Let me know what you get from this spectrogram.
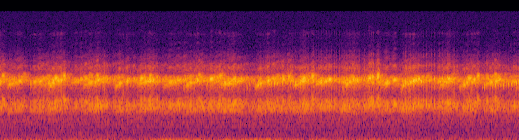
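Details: Frogs calling in a spring wetland behind a house, recorded live at night for sleep: a dense, continuous chorus of overlapping trills and croaks forming steady bands, mid and high, with no pauses.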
